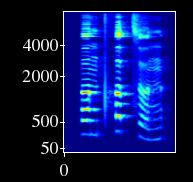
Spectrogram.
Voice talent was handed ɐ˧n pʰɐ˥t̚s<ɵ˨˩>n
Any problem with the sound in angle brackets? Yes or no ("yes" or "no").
yes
